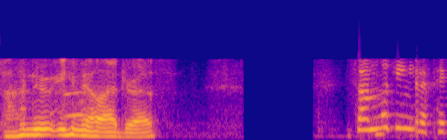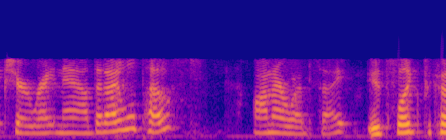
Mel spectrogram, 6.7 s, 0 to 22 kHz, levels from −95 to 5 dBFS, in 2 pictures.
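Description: A speech recording with two brief dropouts where the sound smears into a short buzzy tone or coloured noise that fades: once at 3.07 to 3.15 s, and again more raggedly from 4.71 to 5.03 s, where about 200 ms of gaps are scattered across 320 ms, the longest run about 60 ms. This is VoIP packet loss concealed by the speech codec. The decoder extends its last pitch and spectral shape while turning the gain down, leaving the Speex-coded voice weak for a moment afterwards.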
